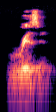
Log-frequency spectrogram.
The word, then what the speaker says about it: rise: rose and the participle risen all words have s between two vowels pronunciation with a z zebra sound rise in the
